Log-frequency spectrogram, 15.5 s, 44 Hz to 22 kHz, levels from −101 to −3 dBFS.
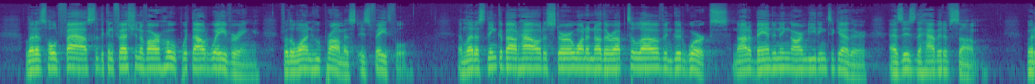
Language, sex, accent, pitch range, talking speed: English, male, American, 125-150 Hz, 180 wpm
